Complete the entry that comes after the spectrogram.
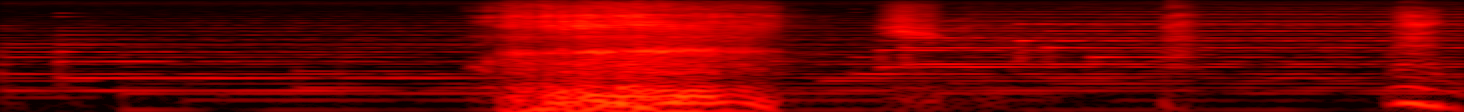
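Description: A preacher at a church conference imitates loud snoring with his voice, one long rasping snore in the middle followed by a shorter snort near the end, set against soft sustained background music.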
